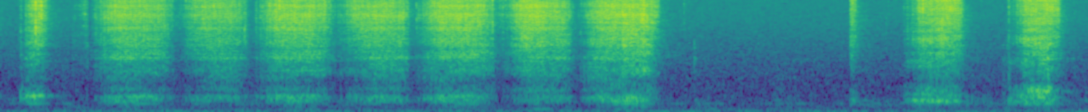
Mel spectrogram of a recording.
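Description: A stiff wire brush scrubs a small, hollow, empty brass/copper handbag held in a gloved hand, its surface heavily rusted and corroded. Rhythmic, rasping back-and-forth strokes give a bright, hissy scratch with a faint metallic mid tone. After a brief pause, a few more strokes follow.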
